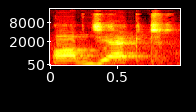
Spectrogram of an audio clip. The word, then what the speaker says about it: object: अब इसे आप समझ लें कि ये जो पहला वर्ड है, जब हम ऑब्जेक्ट की बात करते हैं तो जो स्ट्रेस है, इट इज कॉल्ड स्ट्रेस, जोर. जिस साउंड पर हम जोर डाल रहे हैं वो है ओ, ऑब्जेक्ट। और जब हम इसे वर्ब की बात करेंगे तो जो स्ट्रेस है वो ओ पर नहीं बल्कि जे पर है, जे ई पर है, जेट पर है।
